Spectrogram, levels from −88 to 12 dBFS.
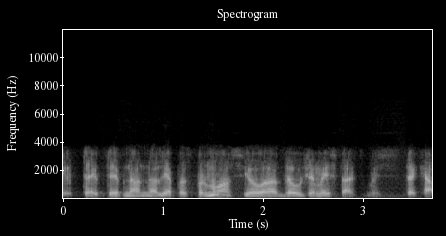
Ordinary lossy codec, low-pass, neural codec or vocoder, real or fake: MP3, 96 kbps; 7.2 kHz; codec, 16 kHz, 0.4 kbps, LongCat-Audio-Codec; fake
